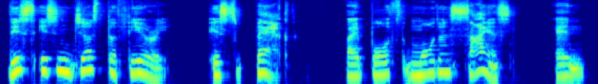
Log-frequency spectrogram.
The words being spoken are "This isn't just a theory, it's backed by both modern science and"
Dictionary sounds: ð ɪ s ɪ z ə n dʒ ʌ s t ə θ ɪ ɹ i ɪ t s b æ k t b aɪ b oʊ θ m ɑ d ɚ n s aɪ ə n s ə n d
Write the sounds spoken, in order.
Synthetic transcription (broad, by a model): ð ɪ s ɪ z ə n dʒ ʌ s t ə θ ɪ ɹ i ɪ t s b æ k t b aɪ b oʊ θ m ɑ d ɚ n s aɪ ə n s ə n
